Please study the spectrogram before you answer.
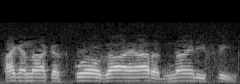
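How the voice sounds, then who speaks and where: A man's voice: a little high, steady tone, fairly quick, close to an everyday voice. An actor playing a polite, self-assured young American son in a 1940s radio western, formal and courteous in his wording. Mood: confident. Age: young adult. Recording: noisy muffled 1940s radio recording.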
